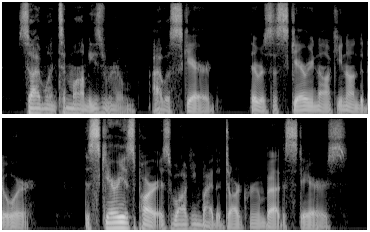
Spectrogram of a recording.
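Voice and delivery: very low, hushed, spooky, creepy storytelling voice. Telling a scary story about walking to mommy's room at night, put-on creepy voice. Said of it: "I'm going to use my creepy voice".

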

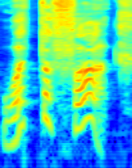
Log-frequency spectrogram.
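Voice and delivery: put-on tiny, very high child's voice. A father imitating his young daughter, in her perfect little voice. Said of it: "with her perfect little voice goes".

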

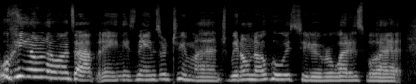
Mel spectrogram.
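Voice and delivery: usual speaking voice

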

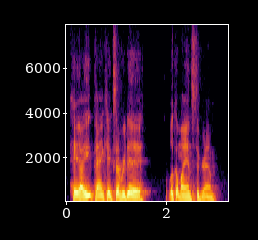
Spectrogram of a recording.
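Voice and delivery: normal talking voice

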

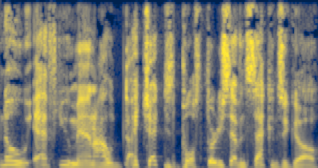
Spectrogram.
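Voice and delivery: mock snapping, sharp tone. Acting out an ICU nurse answering back, retelling a snapped comeback. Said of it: "They would instantly bite back at you and say".

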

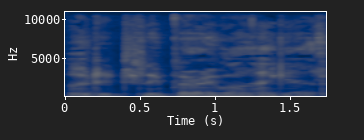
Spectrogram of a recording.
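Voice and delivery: speaking through a yawn. Telling the other person why they're tired today, yawning while talking. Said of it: "I can see you're yawning right in my face".

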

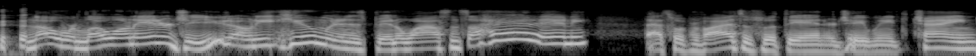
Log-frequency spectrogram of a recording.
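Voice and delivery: put-on, old-fashioned Southern accent. Reading a story aloud, voicing a character in antebellum Southern front-porch voice. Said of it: "Sarah walked forward and started to stroke my chin. She looked like she was going to come in for a kiss, but instead she punched me in the face. ... it just sounds like somebody that sits on a front porch of, like, you know, an antebellum South".

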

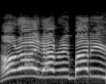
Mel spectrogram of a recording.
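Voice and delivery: shouting character voice. Voicing a character waking everyone in the hangar: Takumi yelling. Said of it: "yelling around".

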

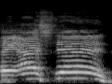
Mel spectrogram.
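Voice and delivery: very high yelling call. Calling down to a wife in another part of the house: yelling to someone downstairs. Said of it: "He's yelling down to his wife".

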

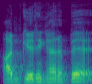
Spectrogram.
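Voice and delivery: put-on narrating voice. Imitating another speaker narrating his morning: imitating a friend's narrator voice. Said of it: "I sound like this guy".

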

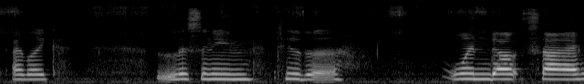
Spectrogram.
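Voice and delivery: speaking mid-yawn. Talking through your unedited episode, yawning. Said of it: "Sorry, I yawned".

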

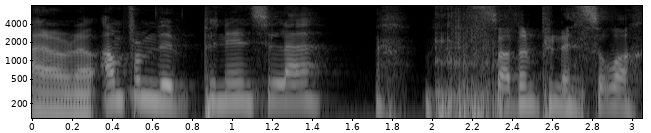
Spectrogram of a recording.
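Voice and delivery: fake put-on British accent. Asked which part of England, British [name] answers in a put-on British accent. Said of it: "What part of England are you channeling?".

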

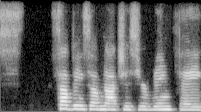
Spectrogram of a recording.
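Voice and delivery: ordinary talk

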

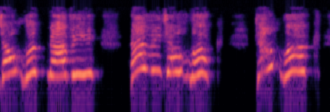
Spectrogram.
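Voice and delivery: panicked yelling.

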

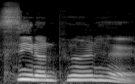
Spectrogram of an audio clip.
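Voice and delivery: high, put-on, snooty, monocle-wearing upper-crust posh voice. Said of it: "Take off your monocle, [name]".

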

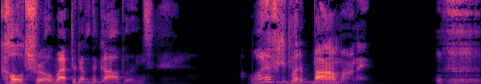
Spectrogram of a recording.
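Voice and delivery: put-on goblin character voice. Voicing a goblin seller pitching an idea to the players, goblin voice. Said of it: "is a goblin".

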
